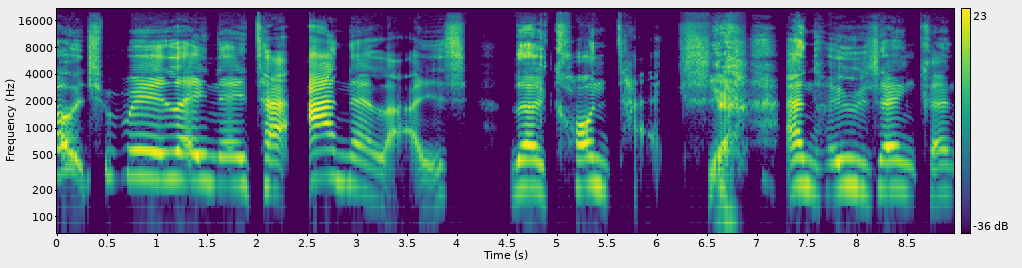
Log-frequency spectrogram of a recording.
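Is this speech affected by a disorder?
Yes: cerebral palsy; slow speech.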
